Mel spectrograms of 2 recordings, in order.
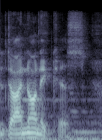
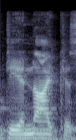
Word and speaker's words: Deinonychus: based their dinosaur on was something called a Deinonychus or Deinonychus. I'm not entirely sure how you guys would like to pronounce it. I've heard a few different pronouncements, but Deinonychus is good enough.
